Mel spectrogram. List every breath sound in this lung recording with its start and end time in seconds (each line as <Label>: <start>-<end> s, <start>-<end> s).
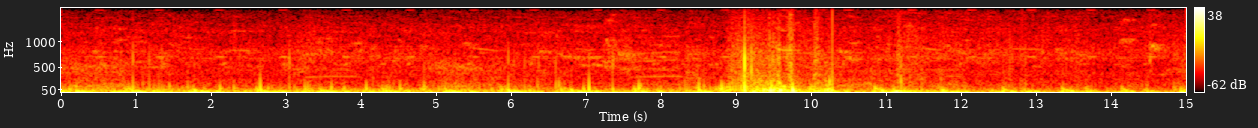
Inhalation: 0.00-1.21 s, 4.75-5.96 s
